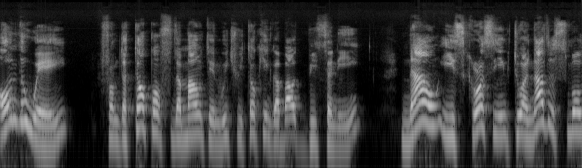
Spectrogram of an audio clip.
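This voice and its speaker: A man with an Israeli accent speaks at a high pitch with very wide pitch swings. His pace is fairly slow, and the background is quiet. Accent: Israeli (Hebrew-accented English). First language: Hebrew. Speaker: tour guide. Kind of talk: casual discussion, explaining bible places. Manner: halting, many fillers and repeats.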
